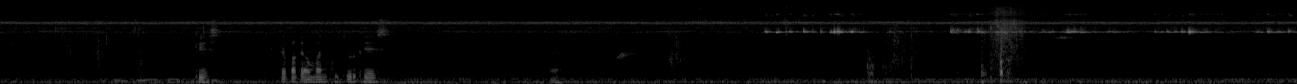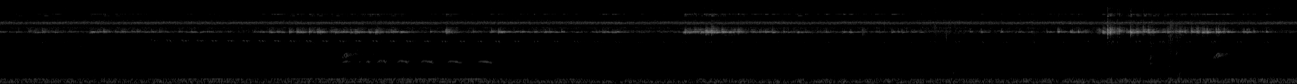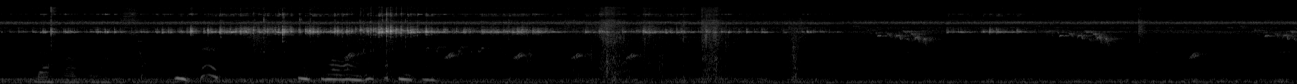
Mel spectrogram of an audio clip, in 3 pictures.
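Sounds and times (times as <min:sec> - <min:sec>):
insects chirring: 0:00.0 - 0:38.9
rustles: 0:06.6 - 0:10.9, 0:28.2 - 0:34.3.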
